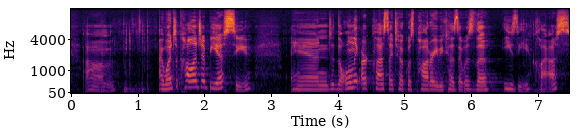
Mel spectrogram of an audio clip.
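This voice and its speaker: A woman at medium pitch speaks at a moderate pace with lively intonation. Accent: Upper Midwest. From North Dakota, small town. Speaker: watercolor artist. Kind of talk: personal introduction talk. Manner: shaky; hesitant, many ums.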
